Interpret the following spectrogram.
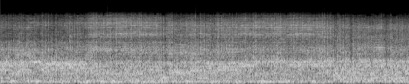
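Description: Live rock band playing loud, with electric guitars and drums, held steady at full volume.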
